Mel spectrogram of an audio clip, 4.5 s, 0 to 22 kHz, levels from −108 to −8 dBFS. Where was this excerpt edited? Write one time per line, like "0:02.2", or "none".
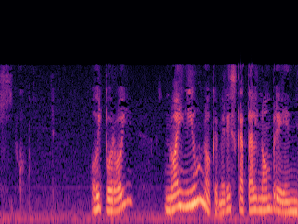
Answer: none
